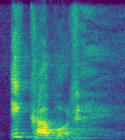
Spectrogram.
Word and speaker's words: Ichabod: Sister Mary, how do you pronounce it? You see, I'm right. Ichabod.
